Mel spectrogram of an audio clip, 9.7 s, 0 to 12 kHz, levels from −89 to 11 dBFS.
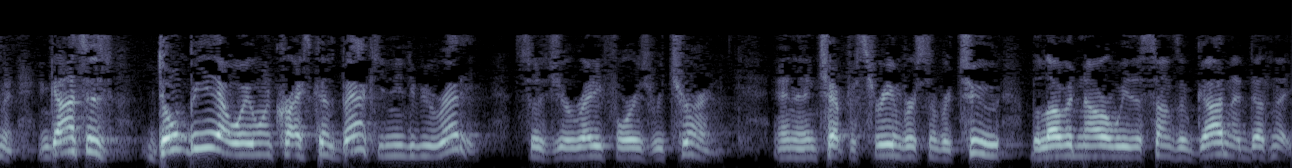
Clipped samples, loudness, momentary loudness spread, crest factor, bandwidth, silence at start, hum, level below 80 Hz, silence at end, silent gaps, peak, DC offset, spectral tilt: under 0.1%; -21 LUFS; 12 LU; 20 dB; 6.6 kHz; 0 s; none; -78 dBFS; 0 s; none; -2 dBFS; under 0.1%; -5 dB/octave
